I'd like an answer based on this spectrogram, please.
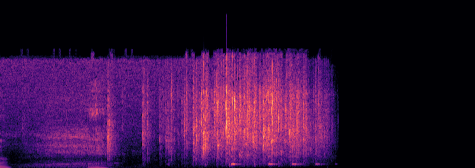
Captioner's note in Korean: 청중 박수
